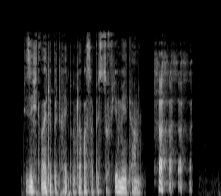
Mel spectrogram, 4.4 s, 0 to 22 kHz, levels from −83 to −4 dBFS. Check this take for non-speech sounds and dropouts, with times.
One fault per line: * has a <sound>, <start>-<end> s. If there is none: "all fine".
* has a laugh, 3.1-3.9 s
